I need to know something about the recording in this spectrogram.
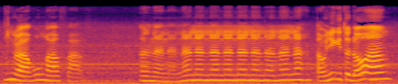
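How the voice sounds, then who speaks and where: A woman's voice: on the high side, steady tone, moderate pace, background noise. A woman of nineteen, chatting casually and playfully on a livestream, often repeating words as she answers viewers. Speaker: idol livestream host.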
